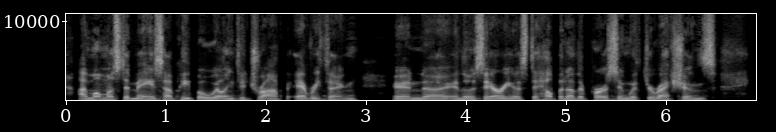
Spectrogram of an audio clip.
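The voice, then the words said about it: Slight Long Island New York accent. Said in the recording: “I'm from Long Island, New York, hence the accent a little bit.”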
